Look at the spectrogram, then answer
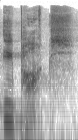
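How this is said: The word is pronounced the British way. "in Britain, you say epochs"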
